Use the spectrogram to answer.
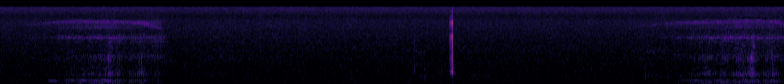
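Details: Dog named Wyatt sleeping on a couch after a long walk; two soft rattling snores several seconds apart in a quiet room with a single click between.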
